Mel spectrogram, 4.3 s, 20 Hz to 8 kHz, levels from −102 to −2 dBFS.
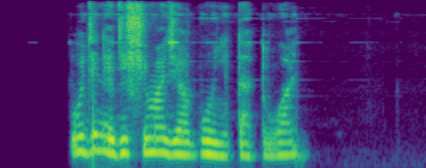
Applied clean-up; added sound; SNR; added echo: neural mask model DeepFilterNet 3.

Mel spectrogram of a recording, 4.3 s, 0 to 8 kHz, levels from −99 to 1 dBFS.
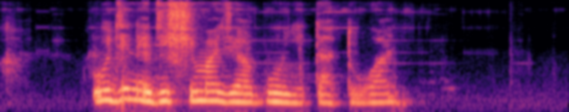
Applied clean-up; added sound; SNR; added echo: neural separator model SepFormer DNS4.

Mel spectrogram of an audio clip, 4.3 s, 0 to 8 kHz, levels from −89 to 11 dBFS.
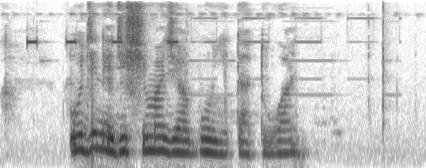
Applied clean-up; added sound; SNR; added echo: none; Alarm; 13 dB; reverberation time 0.2 s.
